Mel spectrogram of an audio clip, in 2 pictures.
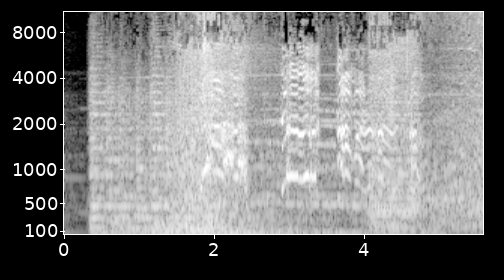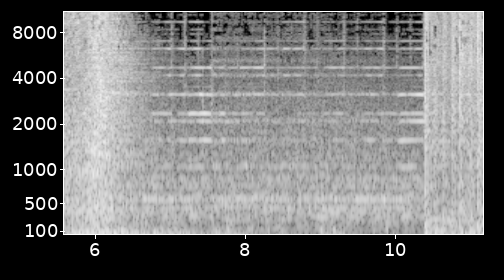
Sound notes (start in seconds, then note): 0.0 dark music continues; 1.6 screams hysterically; 5.1 dark music continues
